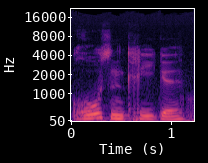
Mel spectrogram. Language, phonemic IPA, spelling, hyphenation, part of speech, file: German, /ˈʁoːzn̩ˌkʁiːɡə/, Rosenkriege, Ro‧sen‧krie‧ge, noun, De-Rosenkriege.ogg
- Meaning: nominative/accusative/genitive plural of Rosenkrieg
